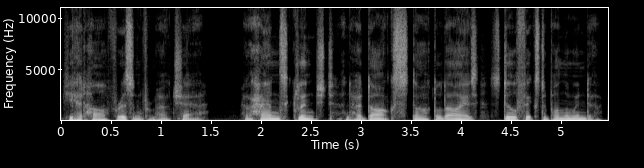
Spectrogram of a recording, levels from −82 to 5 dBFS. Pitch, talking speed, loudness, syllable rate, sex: 110 Hz, 220 wpm, -19 LUFS, 5.4 syllables/s, male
